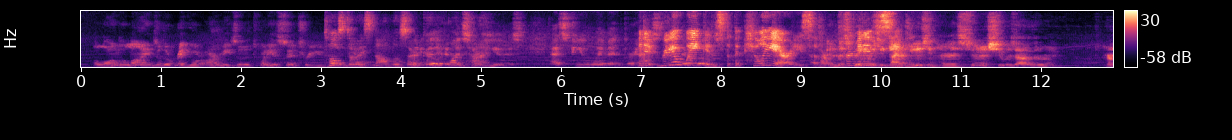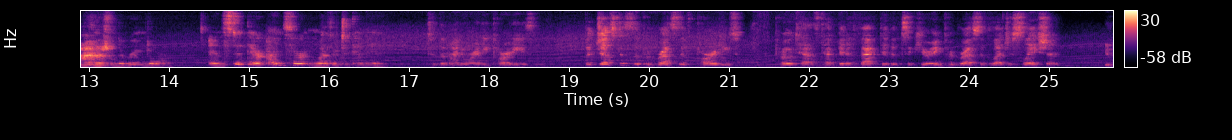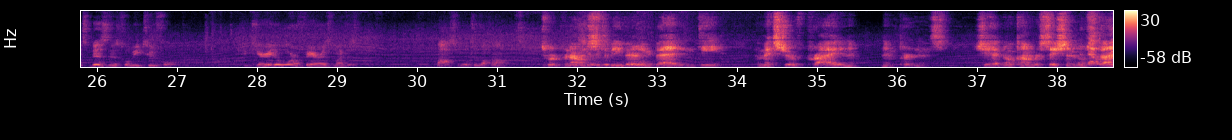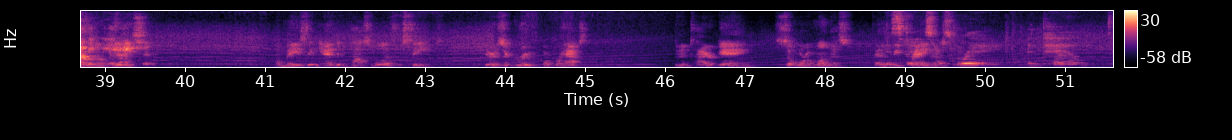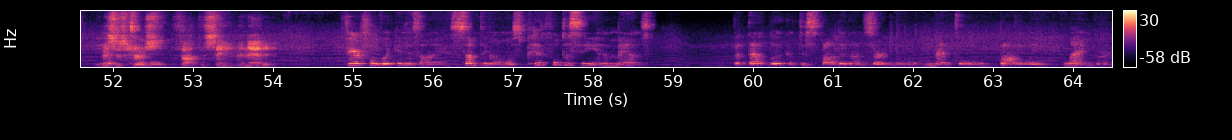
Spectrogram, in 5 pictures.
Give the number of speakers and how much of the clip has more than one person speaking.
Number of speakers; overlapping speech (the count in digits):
6, about 15%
